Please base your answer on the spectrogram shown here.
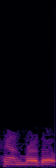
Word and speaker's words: Henriette: Henry by h JN r ett a's Bridget Henriette O'Brien can also find my facebook pages Bridget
